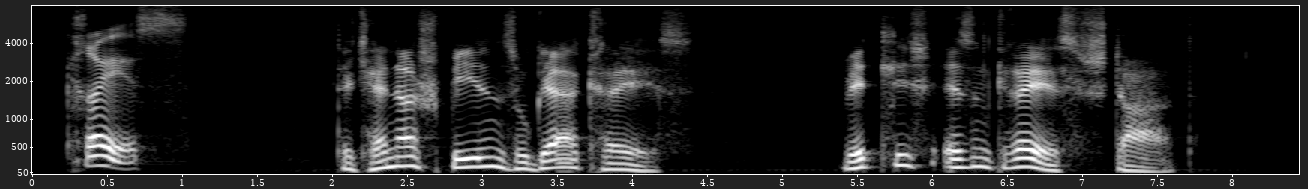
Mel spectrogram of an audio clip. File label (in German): "kraeaes", wittlich; das wittlicher woerterbuch; woerterbuch vertonung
